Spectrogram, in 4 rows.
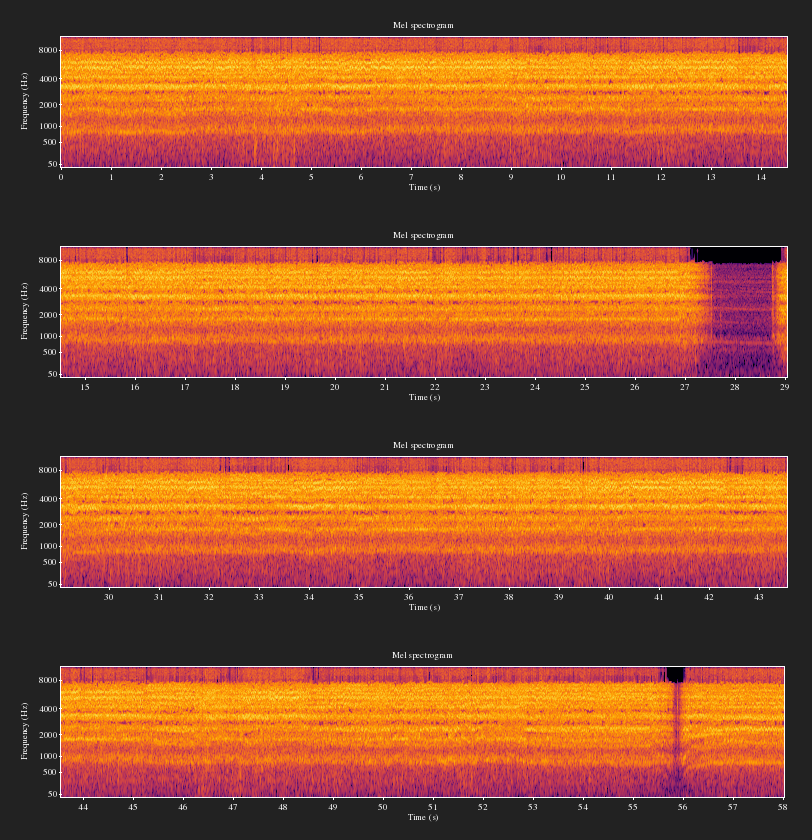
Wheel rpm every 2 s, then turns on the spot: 220, 220, 220, 230, 230, 230, 230, 230, 230, 230, 230, 230, 230, 140, 80, 220, 220, 220, 230, 220, 230, 230, 230, 220, 220, 210, 220, 170, 160.
none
